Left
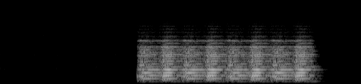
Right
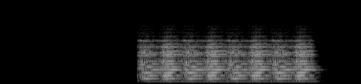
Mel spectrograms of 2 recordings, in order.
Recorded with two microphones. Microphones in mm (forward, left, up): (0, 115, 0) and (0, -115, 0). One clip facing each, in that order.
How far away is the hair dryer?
I don't hear a hair dryer.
